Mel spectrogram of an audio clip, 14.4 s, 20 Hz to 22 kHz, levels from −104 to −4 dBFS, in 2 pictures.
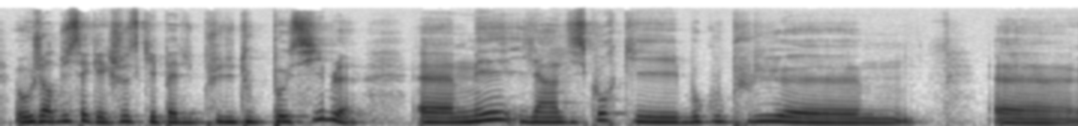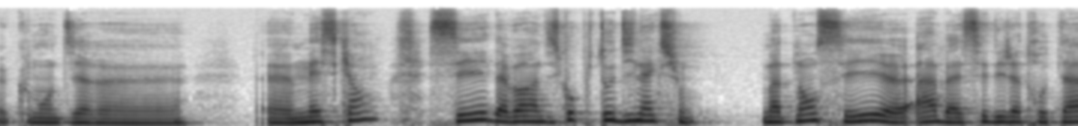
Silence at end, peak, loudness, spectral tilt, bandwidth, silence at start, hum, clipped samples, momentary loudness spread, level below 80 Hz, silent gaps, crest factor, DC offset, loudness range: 0 s; -6 dBFS; -21 LUFS; -5.5 dB/octave; 16.5 kHz; 0 s; none; under 0.1%; 9 LU; -48 dBFS; none; 14 dB; under 0.1%; 4 LU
